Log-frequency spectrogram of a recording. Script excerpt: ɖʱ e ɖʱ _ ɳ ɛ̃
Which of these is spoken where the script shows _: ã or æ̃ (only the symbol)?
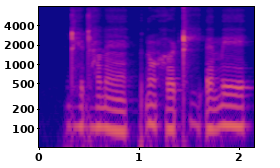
ã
